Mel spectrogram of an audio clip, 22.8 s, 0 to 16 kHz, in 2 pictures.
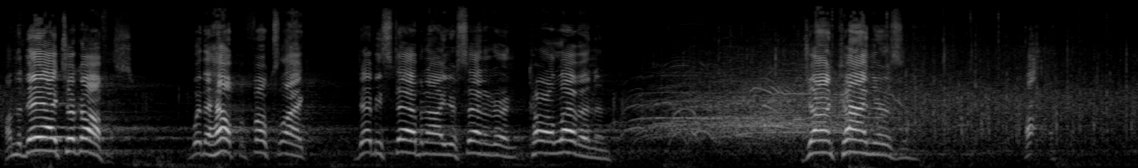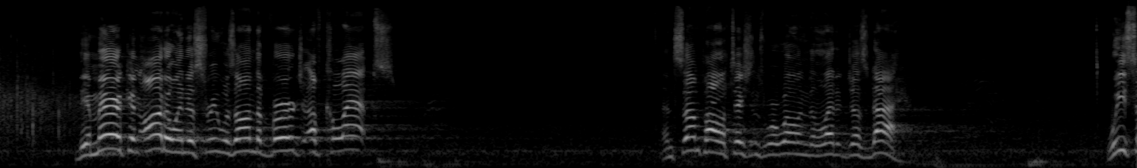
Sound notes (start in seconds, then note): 9.4 applause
